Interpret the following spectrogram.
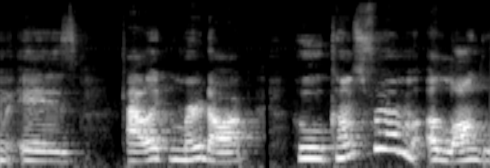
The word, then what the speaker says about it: Murdaugh: Now, Alex Murdaugh, and it's spelled Alex Murdaugh to most people. Like, if you see it, that's probably what you would pronounce it as. But from my understanding and from a lot of people's corrections, it's actually pronounced Alex Murdaugh.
